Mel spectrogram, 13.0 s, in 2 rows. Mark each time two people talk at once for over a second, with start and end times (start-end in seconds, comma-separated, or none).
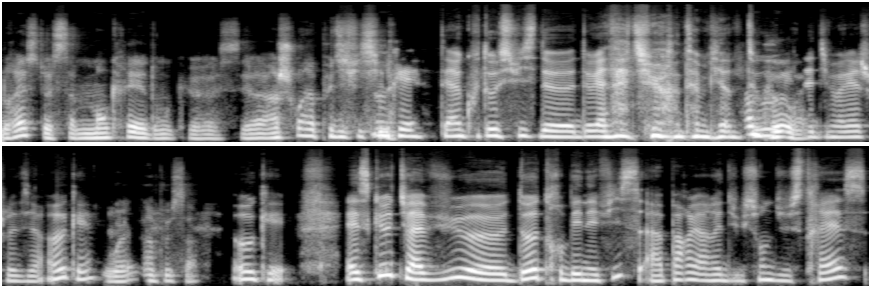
none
